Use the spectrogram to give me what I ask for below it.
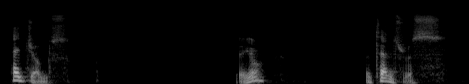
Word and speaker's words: tenrec: The Tentrus. Is that how you pronounce it? I don't know. How will you pronounce it? Tenrec. Tenrecs? Tenrecs? Tenrecs. Yeah, I'll go with your way.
